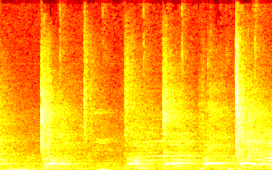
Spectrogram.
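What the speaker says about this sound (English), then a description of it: "Look at those chops." Open-hand chops landing in a wrestling match, a series of sharp slaps in a rhythmic rapid-fire run over constant arena crowd noise, with an announcer talking throughout.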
